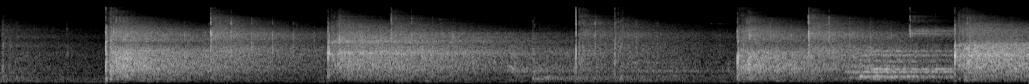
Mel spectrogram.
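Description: A ball smacks hard against a wall and echoes through a large hall.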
